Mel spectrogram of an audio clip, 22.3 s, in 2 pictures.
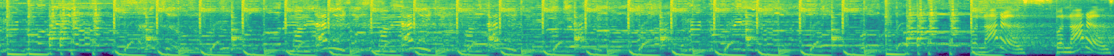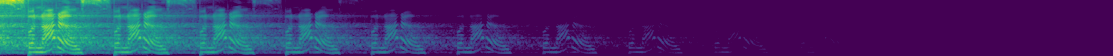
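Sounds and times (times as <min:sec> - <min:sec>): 
Bhojpuri DJ remix song: 0:00.0 - 0:13.5.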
